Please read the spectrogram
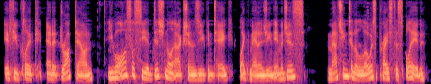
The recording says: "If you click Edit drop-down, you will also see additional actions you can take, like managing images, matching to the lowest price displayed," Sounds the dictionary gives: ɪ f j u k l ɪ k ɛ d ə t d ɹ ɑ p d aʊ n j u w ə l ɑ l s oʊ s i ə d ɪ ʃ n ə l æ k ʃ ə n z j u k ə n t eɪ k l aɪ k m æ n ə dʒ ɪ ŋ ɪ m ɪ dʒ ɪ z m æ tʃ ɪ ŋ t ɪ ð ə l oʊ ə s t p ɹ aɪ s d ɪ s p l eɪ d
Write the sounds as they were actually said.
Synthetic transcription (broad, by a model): ɪ f j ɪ k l ɪ k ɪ d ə t d ɹ ɑ p d aʊ n j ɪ w ə l ɑ l s oʊ s i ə d ɪ ʃ n l æ k ʃ ə n z j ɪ k ə n t eɪ k l aɪ k m æ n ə dʒ ɪ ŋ ɪ m ɪ dʒ ɪ z m æ tʃ ɪ ŋ t ɪ ð ə l oʊ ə s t p ɹ aɪ s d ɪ s p l eɪ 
